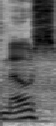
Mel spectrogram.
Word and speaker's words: mousse: I think it's pronounced moose. Moose?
